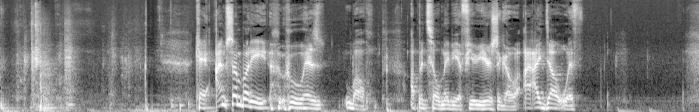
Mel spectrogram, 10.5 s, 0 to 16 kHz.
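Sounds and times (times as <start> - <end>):
door being pushed closed: 0.0 - 1.2
speech: 2.8 - 8.8.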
